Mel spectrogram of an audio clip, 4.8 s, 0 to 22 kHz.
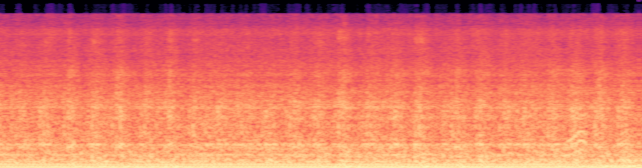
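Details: Diesel genset that had been hard starting, after the battery was found low (about 11–11.8 V) and an adjustment was made: it catches and settles into a loud, steady run with an even low rumble, starting and running properly now.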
